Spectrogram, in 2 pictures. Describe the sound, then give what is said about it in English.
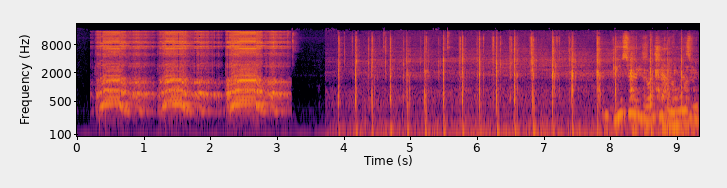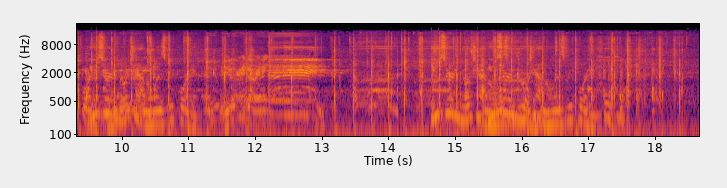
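A sound effect of running feet, played at the press of a button: rapid, steady pattering steps that carry on loudly for about fifteen seconds, with wordless vocal sounds riding over them, after a short tonal opening. “And we've got about half a minute when I press this button, and we have the sound of running feet.”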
